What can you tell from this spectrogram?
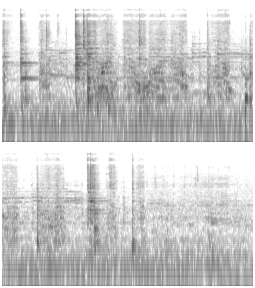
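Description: A long slotted metal spoon stirs sugar syrup in an aluminium pot on the stove, scraping and clinking against the pot's sides and bottom again and again. The stirring thins out in the last couple of seconds.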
